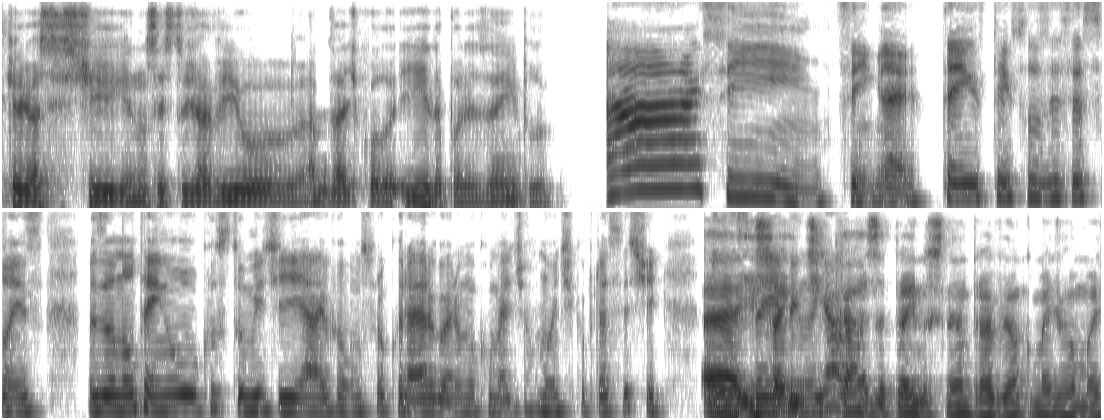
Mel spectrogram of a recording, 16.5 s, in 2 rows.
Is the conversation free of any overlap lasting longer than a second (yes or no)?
no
